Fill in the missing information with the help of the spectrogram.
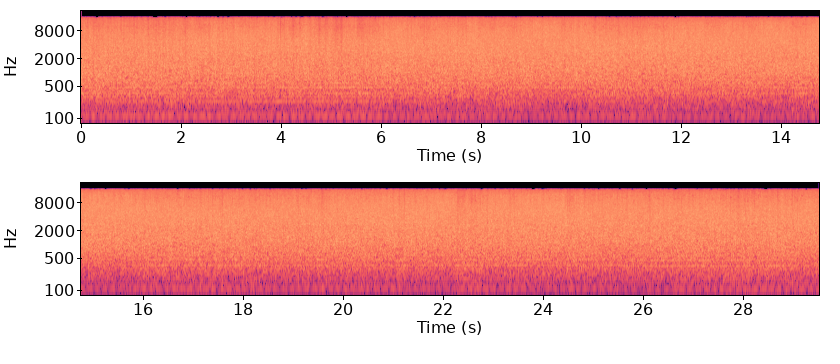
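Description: Airboat running at speed across open water: a steady, loud rushing noise from the engine and the large air propeller, with a faint even engine hum underneath.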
